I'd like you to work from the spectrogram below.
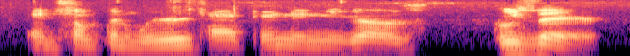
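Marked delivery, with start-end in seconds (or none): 2.4-2.9 sudden, loud, startled call-out. Acting out hearing something while alone in a room: imitating a startled voice. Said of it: "that's how you know you're startled".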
